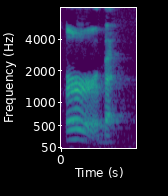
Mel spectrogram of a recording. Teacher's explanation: Herb, from the French, so we do not pronounce the H.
